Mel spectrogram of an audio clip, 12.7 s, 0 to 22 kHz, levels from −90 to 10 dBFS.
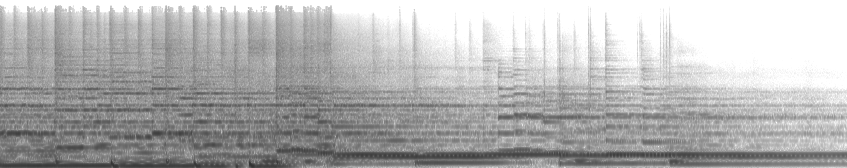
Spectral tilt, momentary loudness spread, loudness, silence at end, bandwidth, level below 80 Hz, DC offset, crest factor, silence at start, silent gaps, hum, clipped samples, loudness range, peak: -5.5 dB/octave; 10 LU; -20 LUFS; 0 s; 18.5 kHz; -24 dBFS; under 0.1%; 12 dB; 0 s; none; none; under 0.1%; 6 LU; -6 dBFS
